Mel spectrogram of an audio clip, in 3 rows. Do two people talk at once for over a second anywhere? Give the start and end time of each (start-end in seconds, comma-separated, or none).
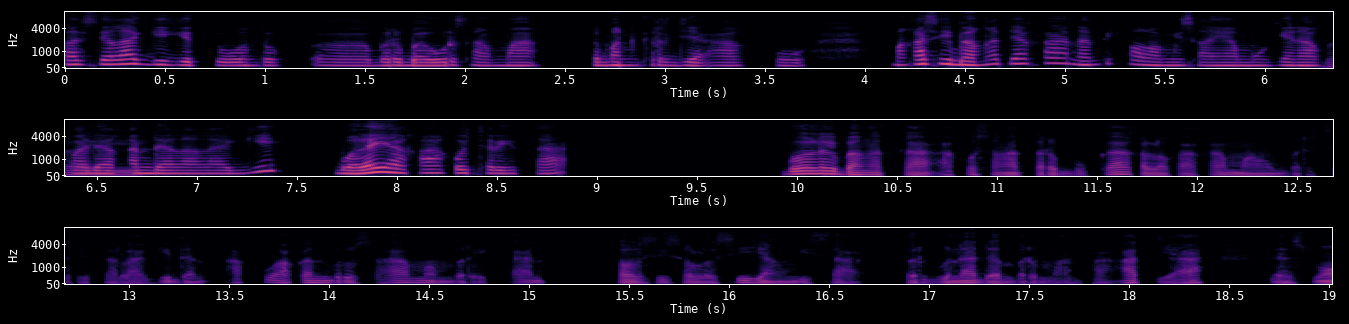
none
